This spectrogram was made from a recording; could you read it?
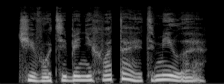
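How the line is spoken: Whisper. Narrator (Russian): прошептал он

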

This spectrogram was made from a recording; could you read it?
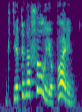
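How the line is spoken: Sharp repetition. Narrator (Russian): резко повторила она

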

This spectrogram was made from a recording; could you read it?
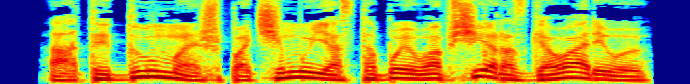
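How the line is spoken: Snorting. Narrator (Russian): хмыкнул

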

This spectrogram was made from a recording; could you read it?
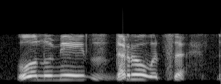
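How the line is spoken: Yelled. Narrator (Russian): завопил Тоби

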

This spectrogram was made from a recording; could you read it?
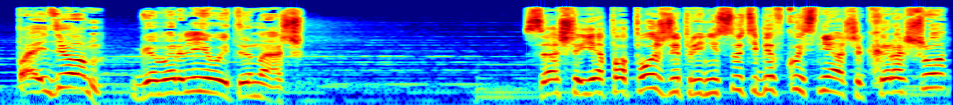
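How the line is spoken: Young woman calling after. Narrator (Russian): крикнула им вслед девушка

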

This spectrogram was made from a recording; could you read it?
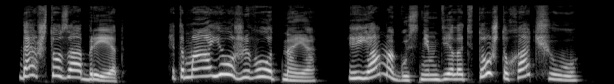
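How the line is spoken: Shrill woman's squeal. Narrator (Russian): взвизгнула посетительница

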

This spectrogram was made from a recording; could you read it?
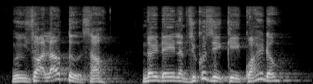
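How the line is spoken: Shouted. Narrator (Vietnamese): Tiền Thông quát lên

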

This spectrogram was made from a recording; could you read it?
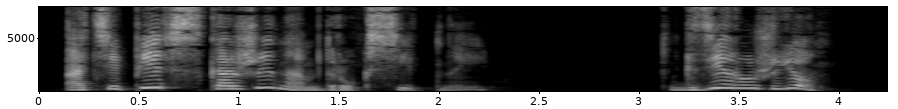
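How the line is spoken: Calm. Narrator (Russian): спокойно предложил Жеглов

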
